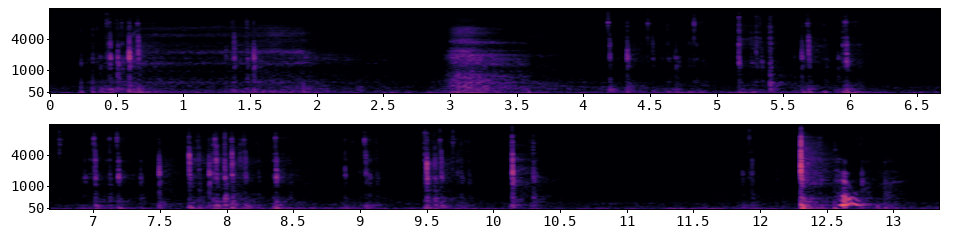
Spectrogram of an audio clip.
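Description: Typing on a computer keyboard in rapid, irregular bursts of key clicks, close and fairly loud, with short pauses between flurries and a sharper clack near the end.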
